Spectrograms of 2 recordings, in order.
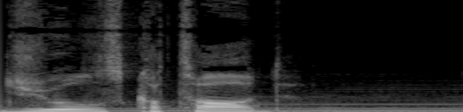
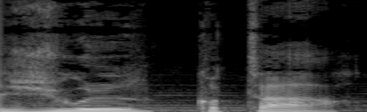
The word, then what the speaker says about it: Jules Cotard: I very much appreciate that pronunciation, my friend. A lot of voice actors would have said Jules Cotard. I appreciate the Jules Cotard. Perfect pronunciation. They believe that they are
